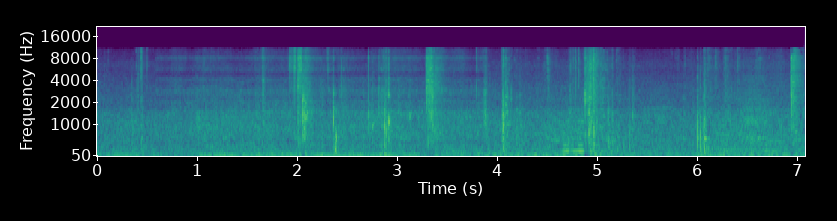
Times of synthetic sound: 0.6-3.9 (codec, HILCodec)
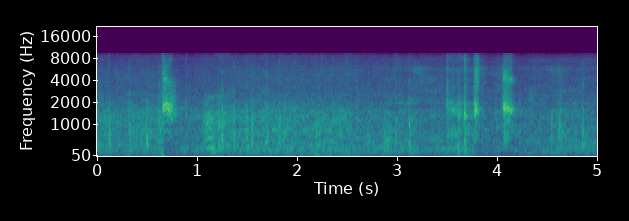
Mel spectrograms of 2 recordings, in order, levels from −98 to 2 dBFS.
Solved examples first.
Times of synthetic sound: 2.9-5.0 (codec, SNAC)

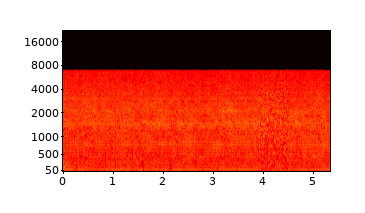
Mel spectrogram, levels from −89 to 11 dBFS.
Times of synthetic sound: 0.0-3.9 (vocoder, WaveNeXt); 4.5-5.4

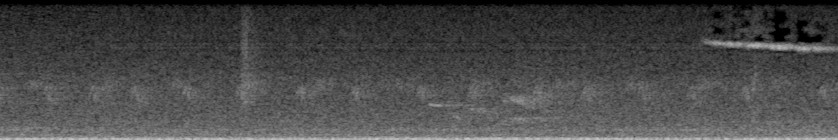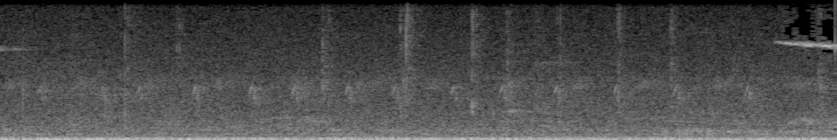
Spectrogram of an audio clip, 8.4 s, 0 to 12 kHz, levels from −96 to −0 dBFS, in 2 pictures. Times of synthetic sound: 0.5-4.2 (vocoder, Vocos)

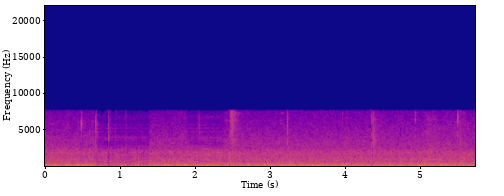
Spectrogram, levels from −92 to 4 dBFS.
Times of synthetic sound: 0.7-1.4 (codec, SNAC); 1.9-2.4

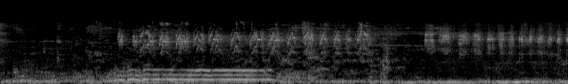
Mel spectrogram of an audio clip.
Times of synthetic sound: 0.0-0.7 (codec, SNAC); 4.1-5.7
